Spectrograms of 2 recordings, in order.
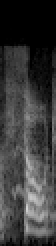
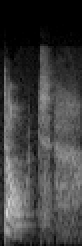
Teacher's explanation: In the first case you have th, so thought. In the last case you have a t sound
